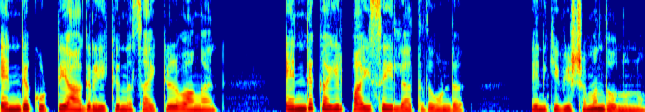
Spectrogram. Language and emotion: Malayalam, sad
